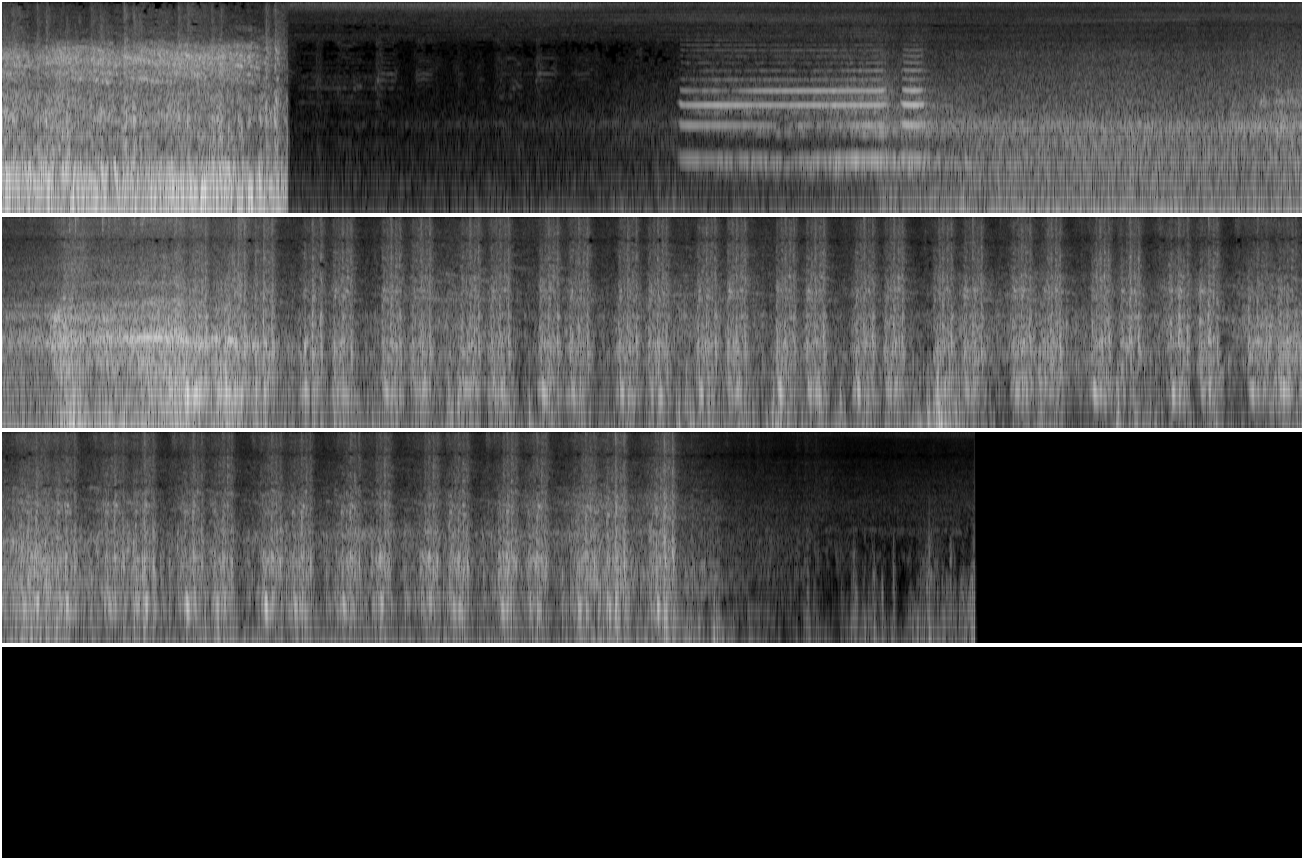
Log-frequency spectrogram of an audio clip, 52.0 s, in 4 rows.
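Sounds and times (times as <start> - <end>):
passenger train passing: 0.0 - 4.3, 4.9 - 35.7
train horn: 6.7 - 10.0
wheels clacking over rail joints: 13.2 - 34.1.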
